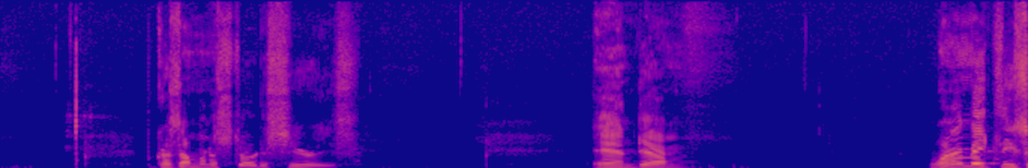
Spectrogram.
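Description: An elderly man speaks slowly and calmly through a microphone, with long pauses.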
